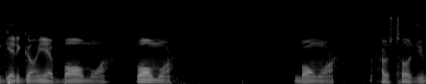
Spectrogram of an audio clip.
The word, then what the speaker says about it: Baltimore: Baltimore, I was told is how you pronounce it. It's almost like Louisville. You drop the T, you add a D, but it's a soft D. Impotent D in Baltimore.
